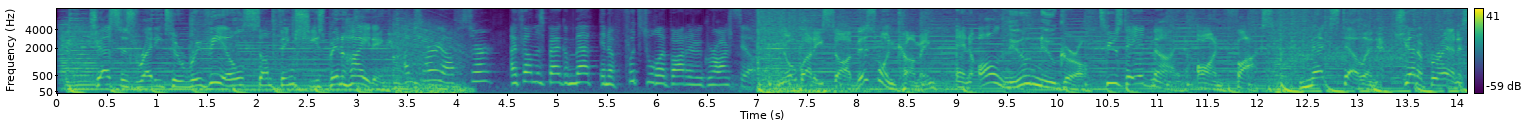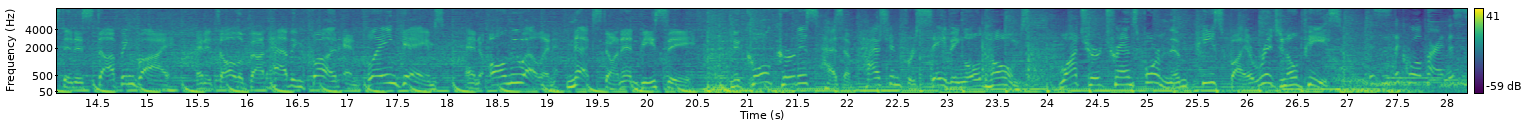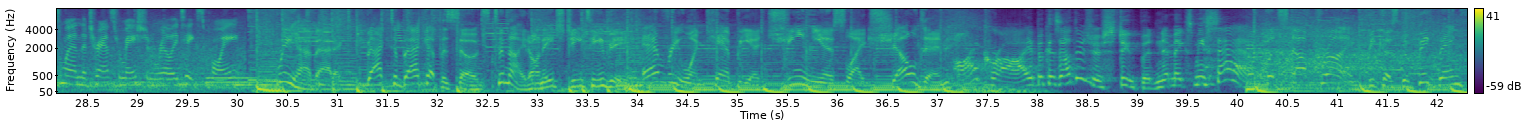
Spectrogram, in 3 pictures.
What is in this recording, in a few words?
Light Promo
